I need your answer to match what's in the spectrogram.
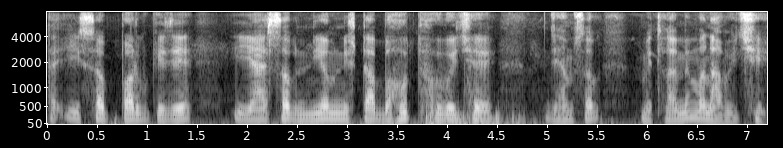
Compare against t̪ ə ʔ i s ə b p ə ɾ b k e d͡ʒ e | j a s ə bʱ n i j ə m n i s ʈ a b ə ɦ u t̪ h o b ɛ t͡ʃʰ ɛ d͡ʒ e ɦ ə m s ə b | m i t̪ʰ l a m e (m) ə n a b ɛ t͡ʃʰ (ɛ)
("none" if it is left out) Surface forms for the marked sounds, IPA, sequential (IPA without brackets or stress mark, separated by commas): m, i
